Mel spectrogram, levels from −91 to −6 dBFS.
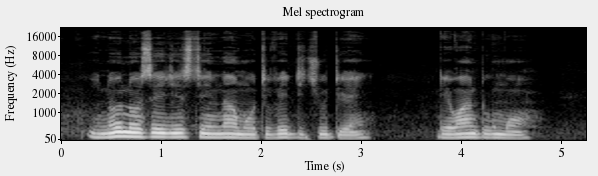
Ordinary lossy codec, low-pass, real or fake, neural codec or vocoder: none; 19.8 kHz; real; none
